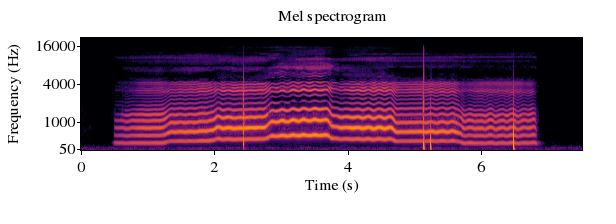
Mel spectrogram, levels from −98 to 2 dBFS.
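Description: Sharp loud pops punch through the music three times: a single one from 2.44 to 2.46 s, a quick double from 5.14 to 5.27 s, and a single one from 6.49 to 6.51 s. Each jumps something like 20 to 25 dB above the music, which carries on underneath. The likely cause is a sudden voltage step or spike, from a plug, switch, static discharge or driver glitch, reaching the signal path and being shaped by the circuitry after it.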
